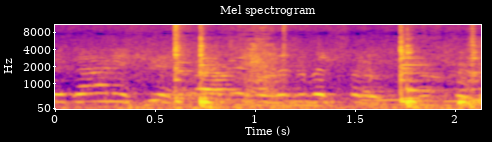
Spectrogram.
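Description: Metal tongs tossing and stirring chow mein in a cast-iron wok, with several sharp clicks and scrapes of metal on the pan over a light sizzle.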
